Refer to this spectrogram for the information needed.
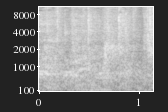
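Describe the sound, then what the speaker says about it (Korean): Church revival meeting audience clapping loudly, a brief burst of dense continuous applause. "15초 동안 큰 소리로 박수 치면서 시작"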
